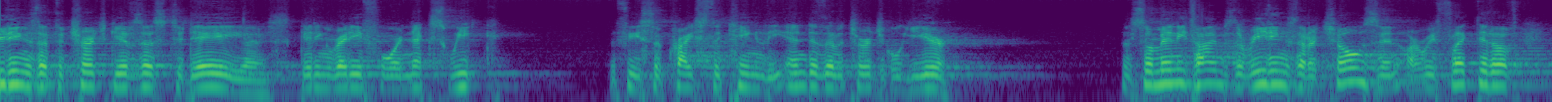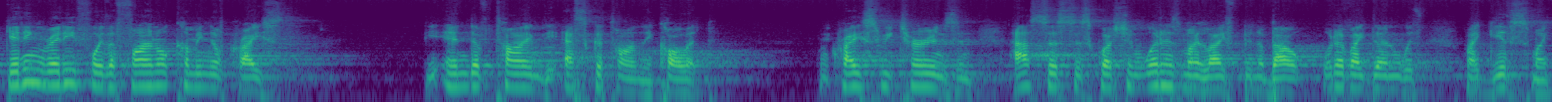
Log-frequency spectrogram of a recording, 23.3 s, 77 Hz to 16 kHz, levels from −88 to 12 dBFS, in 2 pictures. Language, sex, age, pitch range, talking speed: English, male, 50-69, 155-180 Hz, 195 wpm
